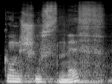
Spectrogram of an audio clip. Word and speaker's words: Consciousness: Je vous laisse en musique avec un de vos titres, Consciousness. Est-ce que je prononce bien? – Parfait.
